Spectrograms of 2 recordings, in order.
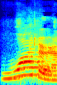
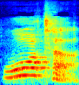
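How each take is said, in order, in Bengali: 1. এটি আমেরিকান ইংরেজি উচ্চারণে বলা হয়েছে। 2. এটি ব্রিটিশ ইংরেজি উচ্চারণে বলা হয়েছে। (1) "এটা কিন্তু আমেরিকান উচ্চারণ হয়" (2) "ব্রিটিশরা এটাকে ওয়াটার এভাবে বলে।"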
